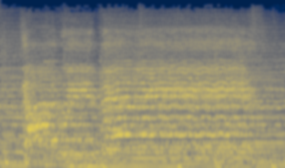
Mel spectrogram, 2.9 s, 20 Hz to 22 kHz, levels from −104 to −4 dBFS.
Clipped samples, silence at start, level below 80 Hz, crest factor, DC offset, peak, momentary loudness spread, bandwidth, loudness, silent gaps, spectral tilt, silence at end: under 0.1%; 0 s; -32 dBFS; 14 dB; under 0.1%; -4 dBFS; 2 LU; 19 kHz; -16 LUFS; none; -3 dB/octave; 0 s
